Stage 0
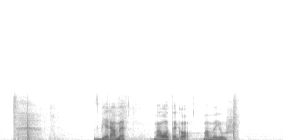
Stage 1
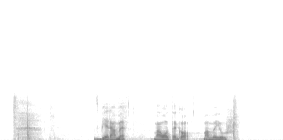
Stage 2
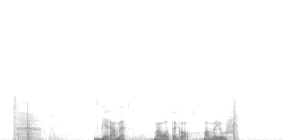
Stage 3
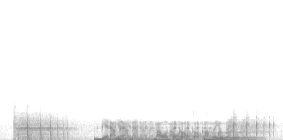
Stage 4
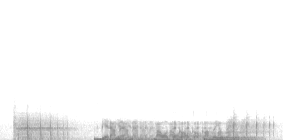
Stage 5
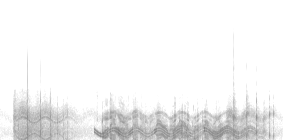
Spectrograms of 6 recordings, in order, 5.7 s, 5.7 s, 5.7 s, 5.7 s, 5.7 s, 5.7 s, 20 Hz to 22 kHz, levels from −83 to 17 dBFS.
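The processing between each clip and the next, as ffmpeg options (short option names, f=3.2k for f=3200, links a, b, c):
-filter_complex "[0:a]acrossover=split=400[a][b];[b]acompressor=threshold=-32dB:ratio=2.5[c];[a][c]amix=inputs=2:normalize=0,volume=-4.5dB"
-af "highshelf=f=2.8k:g=-11,alimiter=level_in=5dB:limit=-24dB:level=0:latency=1:release=262,volume=-5dB,volume=3.5dB"
-af "acompressor=threshold=-46dB:ratio=2,lowpass=f=2.5k:t=q:w=2.4,aecho=1:1:260|455|601.2|710.9|793.2:0.631|0.398|0.251|0.158|0.1,volume=6dB"
-af anull
-af "aexciter=amount=4.7:drive=3.3:freq=2.4k,aeval=exprs='0.251*(cos(1*acos(clip(val(0)/0.251,-1,1)))-cos(1*PI/2))+0.0251*(cos(6*acos(clip(val(0)/0.251,-1,1)))-cos(6*PI/2))':c=same,aeval=exprs='val(0)*sin(2*PI*1300*n/s+1300*0.35/2.2*sin(2*PI*2.2*n/s))':c=same,volume=1dB"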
